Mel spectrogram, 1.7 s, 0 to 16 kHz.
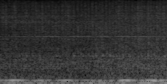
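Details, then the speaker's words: Freshly installed throttle body injection system on distributor engine, first startup: very slow, uneven idle near 450–460 rpm, barely running; throttle plates too closed, to be opened to about 650–700 rpm. "timing light, as you can see, has a tachometer on it, and you can see it's at 450, 460. I'm surprised it's even idle, and sometimes you have to keep the throttle to keep it going."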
